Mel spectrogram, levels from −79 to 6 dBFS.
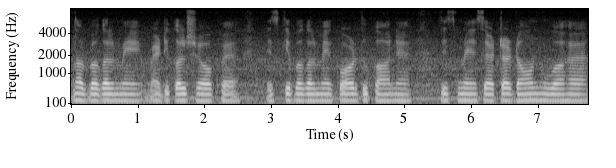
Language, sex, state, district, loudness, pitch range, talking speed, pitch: Hindi, female, Chhattisgarh, Raipur, -15 LUFS, 150-155 Hz, 140 wpm, 155 Hz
